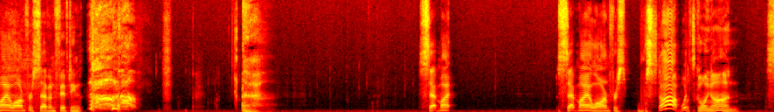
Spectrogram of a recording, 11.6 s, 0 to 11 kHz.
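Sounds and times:
speech: 0:00.0 - 0:01.5, 0:06.4 - 0:06.8, 0:08.5 - 0:11.6
harsh coughs: 0:01.3 - 0:02.2, 0:03.6 - 0:04.2.

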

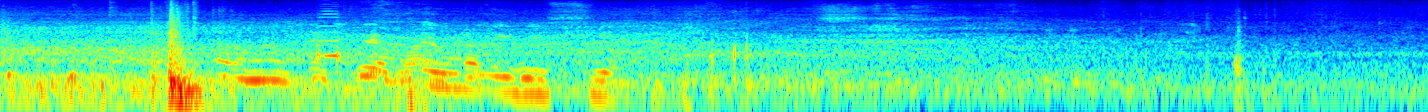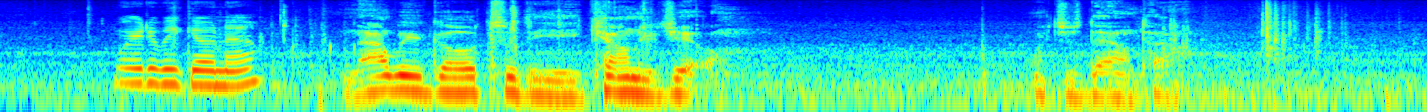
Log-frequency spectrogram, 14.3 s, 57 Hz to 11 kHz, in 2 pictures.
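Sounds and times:
steady low vehicle hum: 0:00.0 - 0:14.2
car door thump: 0:00.7 - 0:01.1
speech: 0:01.6 - 0:03.4, 0:07.7 - 0:10.9, 0:12.3 - 0:13.2.

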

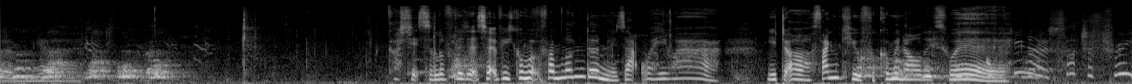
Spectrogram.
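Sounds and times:
dog barking: 0:00.0 - 0:02.0, 0:04.5 - 0:04.9, 0:08.5 - 0:09.6
speech: 0:04.1 - 0:11.3.

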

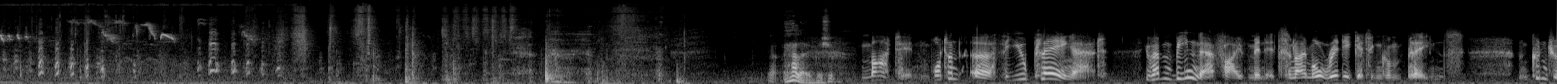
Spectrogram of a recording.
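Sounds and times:
chickens clucking and squawking: 0:00.0 - 0:05.4
scuffling and rustling: 0:00.7 - 0:05.4
speech: 0:07.9 - 0:15.5.

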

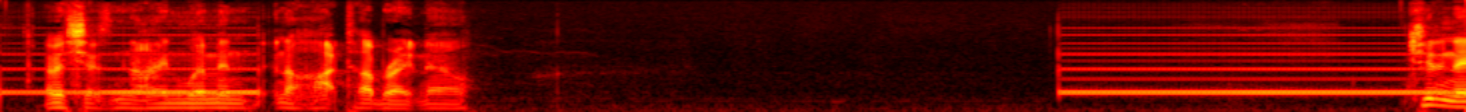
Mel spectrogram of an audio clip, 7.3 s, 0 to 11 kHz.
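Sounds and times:
phone call ringing tone on speakerphone: 0:00.0 - 0:01.4, 0:05.3 - 0:07.3
speech: 0:00.2 - 0:02.4, 0:07.0 - 0:07.3.

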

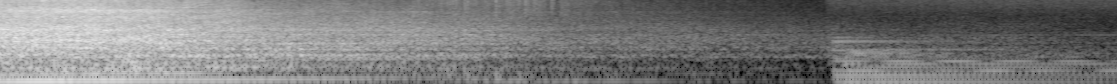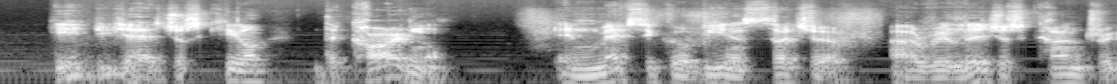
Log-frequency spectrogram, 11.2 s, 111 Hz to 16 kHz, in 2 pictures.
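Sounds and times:
car engine roaring as the car speeds away from an airport: 0:00.0 - 0:04.2
speech: 0:05.9 - 0:11.1.

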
